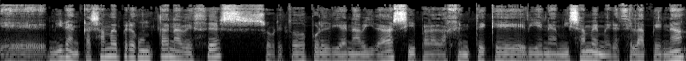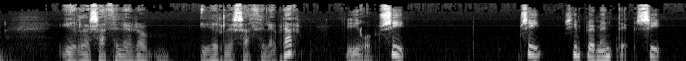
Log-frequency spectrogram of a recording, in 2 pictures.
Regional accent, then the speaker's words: Luna, Aragon, Spain; Yo soy nacido en Luna, en las Cinco Villas.

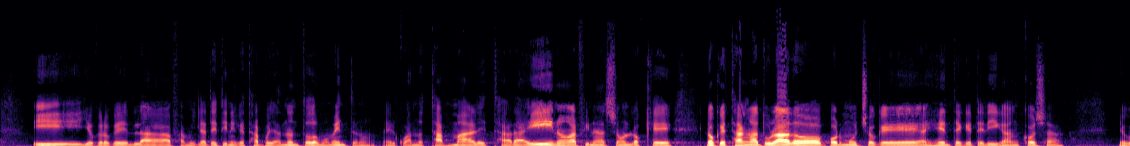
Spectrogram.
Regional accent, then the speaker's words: Huelva, Andalusia, Spain; No, yo soy de Huelva, pero sí, mi familia mía es de Huelva

